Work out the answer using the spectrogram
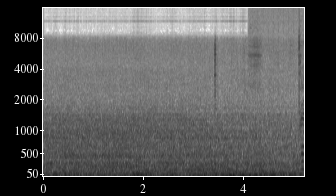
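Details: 2000 Toyota Sienna at speed after rear shock absorber replacement to cure a rear spring rattle: only steady road rumble and tyre noise, no rattles or clunks from the back; normal ride, no suspension rattle.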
